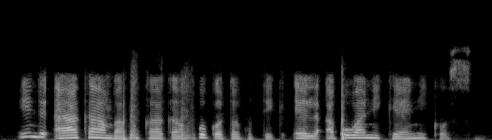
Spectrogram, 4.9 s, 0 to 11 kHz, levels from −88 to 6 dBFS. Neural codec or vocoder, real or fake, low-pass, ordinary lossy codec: codec, 16 kHz, 4 kbps, FreqCodec, smaller model; fake; 7.2 kHz; MP3, 64 kbps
